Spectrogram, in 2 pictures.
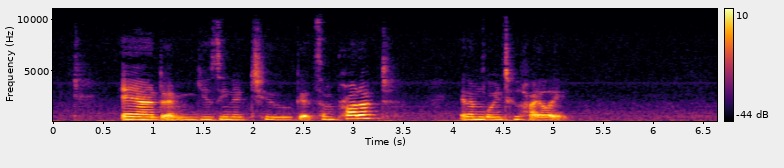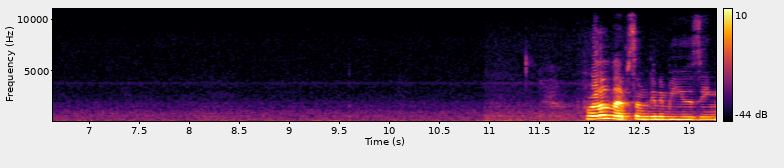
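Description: A young woman talks calmly and closely into a microphone.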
